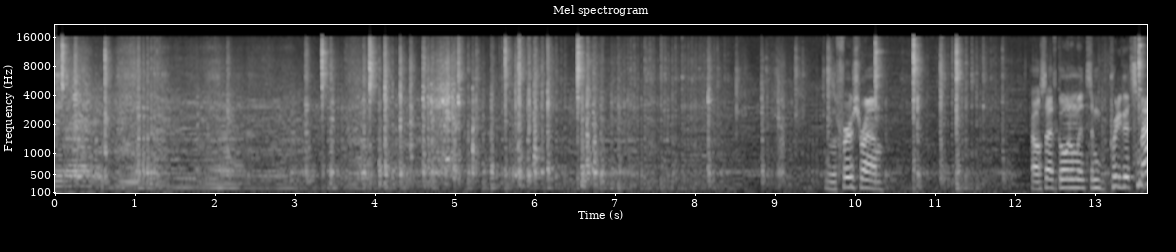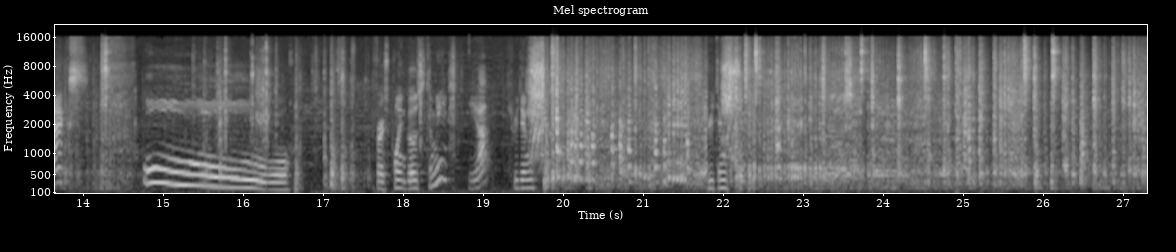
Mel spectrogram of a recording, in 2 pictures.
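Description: Metal spinning tops whir and clash sharply against each other.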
